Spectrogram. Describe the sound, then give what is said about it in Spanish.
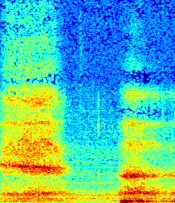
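A slow, deep breath drawn in, a soft airy rush that pauses briefly, then resumes with a fuller, slightly louder breath. No one speaks. “Simplemente es detenerte, tomas una respiración profunda y decís, yo soy”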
